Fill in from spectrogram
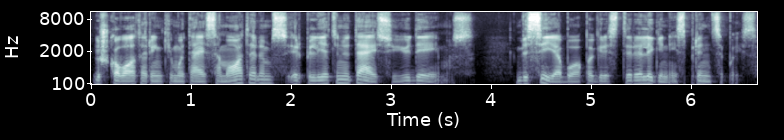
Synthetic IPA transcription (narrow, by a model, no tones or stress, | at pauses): ɪʃkoːʋoːt̪ɐɾʲɪŋʲkʲɪmuːt̪ʲæɪsʲɛmoːt̪ʲɛɾʲɪmsɪ̰ɾpʲɪlʲiɛt̪ʲɪnʲut̪ʲæˑɪsʲujʊd̪ʲeːjɪ̰mʊs | ʋʲɪsʲɪjiɛbʊʋoːpɐɡɾʲiːsʲt̪ʲɪɾʲɛlʲɪɡʲɪnʲɛ̰ɪspʲɾʲɪnʲt̪sʲɪpɐ̰ɪs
